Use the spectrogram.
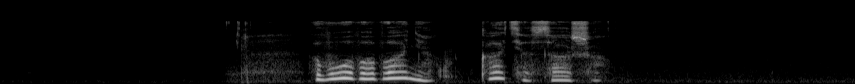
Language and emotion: Russian, sad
